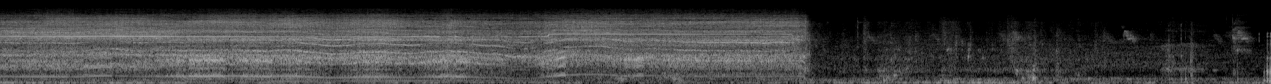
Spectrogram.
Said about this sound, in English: It's very hard to control the drill.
